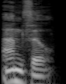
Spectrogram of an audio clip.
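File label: "anvil", British English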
